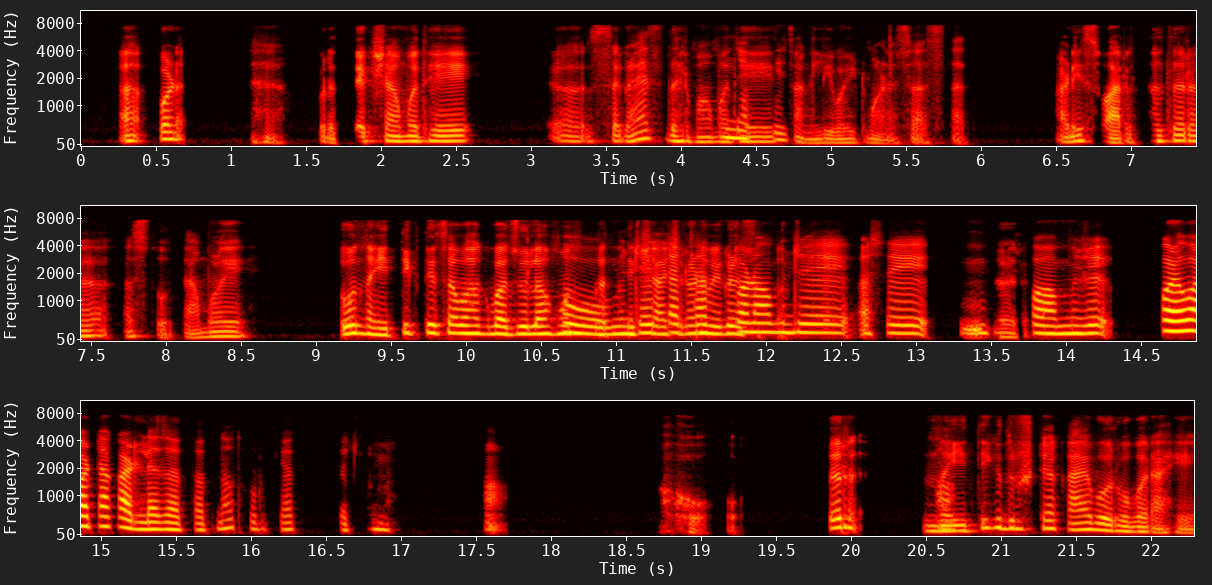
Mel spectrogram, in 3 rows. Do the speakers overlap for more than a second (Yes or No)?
Yes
